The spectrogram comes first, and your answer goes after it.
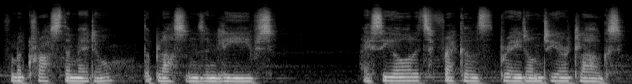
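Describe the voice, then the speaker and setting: A low-voiced, mournful ghost woman recites verse in a video game. Her delivery is even and restrained, wistful and deliberate, as if each line weighs on her. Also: a little hiss or hum. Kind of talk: slow, measured verse recitation.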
